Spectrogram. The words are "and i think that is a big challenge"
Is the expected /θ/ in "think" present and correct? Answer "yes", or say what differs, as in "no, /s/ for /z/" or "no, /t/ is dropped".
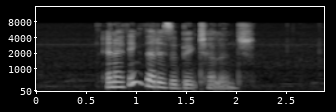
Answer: yes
